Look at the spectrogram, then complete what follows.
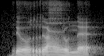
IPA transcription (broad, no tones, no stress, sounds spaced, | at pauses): ɾʲ o r ɯ ʕ u n ɛ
